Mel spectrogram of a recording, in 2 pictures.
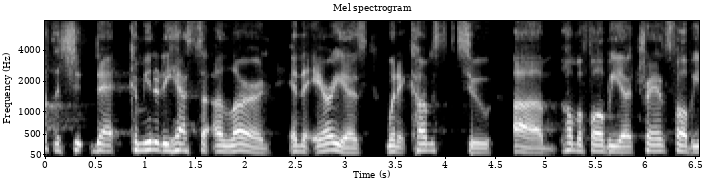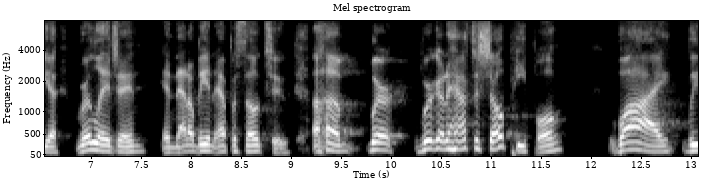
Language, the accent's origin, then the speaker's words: English; Seattle, Washington, United States; I grew up here in the South End of Seattle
